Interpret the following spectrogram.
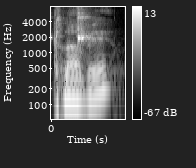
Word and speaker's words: clave: It's spelled as clave if you're English speaking, but the correct pronunciation is clave.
